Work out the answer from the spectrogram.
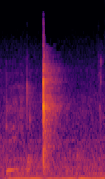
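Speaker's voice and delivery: laugh. Real, not acted. Burning mouth from spicy sauce.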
